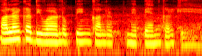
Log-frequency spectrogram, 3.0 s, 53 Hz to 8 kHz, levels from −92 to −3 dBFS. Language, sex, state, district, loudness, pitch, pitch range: Hindi, female, Arunachal Pradesh, Papum Pare, -20 LUFS, 190 Hz, 170-200 Hz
